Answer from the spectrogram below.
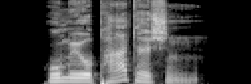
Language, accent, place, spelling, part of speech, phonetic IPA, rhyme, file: German, Germany, Berlin, homöopathischen, adjective, [homøoˈpaːtɪʃn̩], -aːtɪʃn̩, De-homöopathischen.ogg
- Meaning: inflection of homöopathisch: 1. strong genitive masculine/neuter singular 2. weak/mixed genitive/dative all-gender singular 3. strong/weak/mixed accusative masculine singular 4. strong dative plural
